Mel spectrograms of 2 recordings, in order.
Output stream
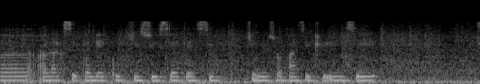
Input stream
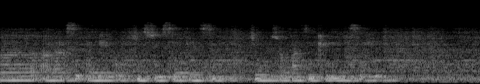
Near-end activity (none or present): none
